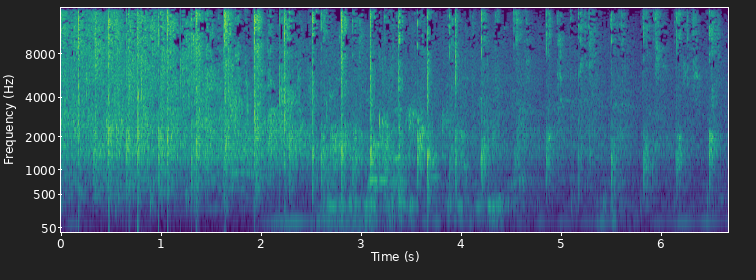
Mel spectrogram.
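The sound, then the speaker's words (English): A church audience claps hands together for the Lord in a steady, fairly quick rhythm, the sharp claps carrying over a low sustained tone and a murmur of voices, gradually thinning out toward the end. “Come on, clap your hands on the”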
